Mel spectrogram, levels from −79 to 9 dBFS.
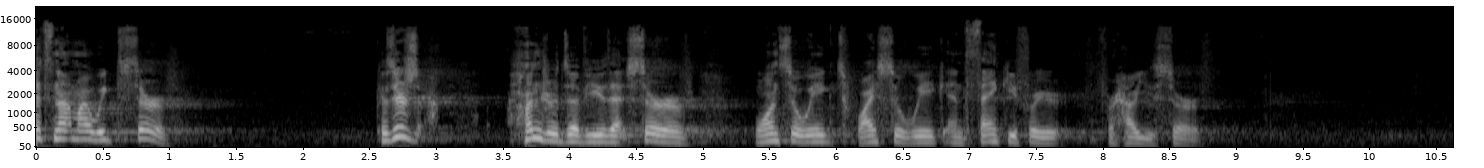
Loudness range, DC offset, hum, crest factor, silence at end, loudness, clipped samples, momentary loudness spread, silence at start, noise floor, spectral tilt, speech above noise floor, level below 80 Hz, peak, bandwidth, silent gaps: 8 LU; under 0.1%; none; 22 dB; 1.9 s; -29 LUFS; under 0.1%; 15 LU; 0 s; -66 dBFS; -5 dB/octave; 38 dB; -70 dBFS; -10 dBFS; 13 kHz; none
